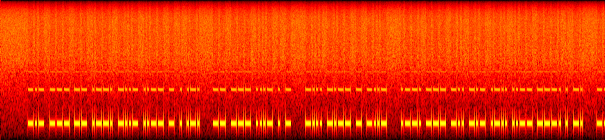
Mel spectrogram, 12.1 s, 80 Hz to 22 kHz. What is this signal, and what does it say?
Morse code (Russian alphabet), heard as a keyed tone, hand-sent with a paddle, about 33 wpm, 560 Hz. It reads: КОМПЬЮТЕР МОЖЕТ БЫТЬ ПОДКЛЮЧЕН …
